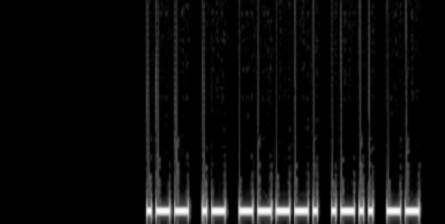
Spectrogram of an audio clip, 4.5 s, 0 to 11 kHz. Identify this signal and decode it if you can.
Morse code, heard as a keyed tone, about 25 wpm, 700 Hz. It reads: WA9LM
